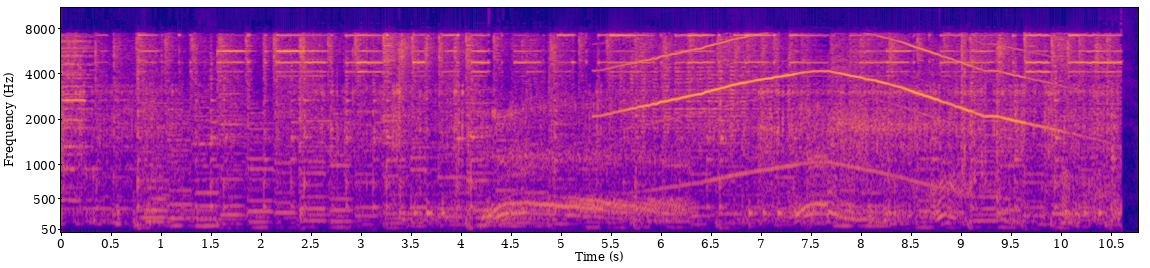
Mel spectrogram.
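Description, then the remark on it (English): A slide whistle sound effect from The Bionic Woman glides slowly up and then back down in pitch as Jaime Sommers jumps over Bigfoot, riding over a dense, steady bed of busy music and noise. “by the little slide whistle sound effect, you know that uh, Jaime Sommers jumped over Bigfoot”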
